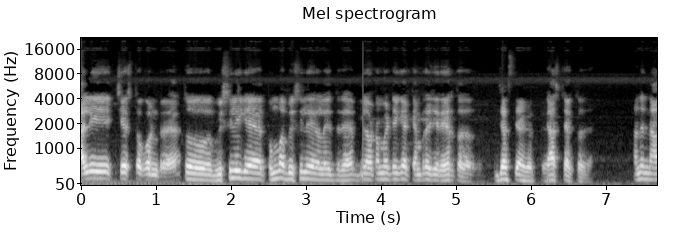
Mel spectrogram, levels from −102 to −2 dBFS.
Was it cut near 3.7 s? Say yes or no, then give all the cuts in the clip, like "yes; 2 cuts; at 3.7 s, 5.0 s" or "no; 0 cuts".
yes; 2 cuts; at 1.3 s, 3.7 s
